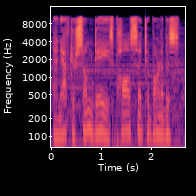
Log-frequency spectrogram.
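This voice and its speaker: A man narrating scripture as a scripted audio drama, in a measured, formal manner. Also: fairly low pitch, fairly even intonation. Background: music.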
